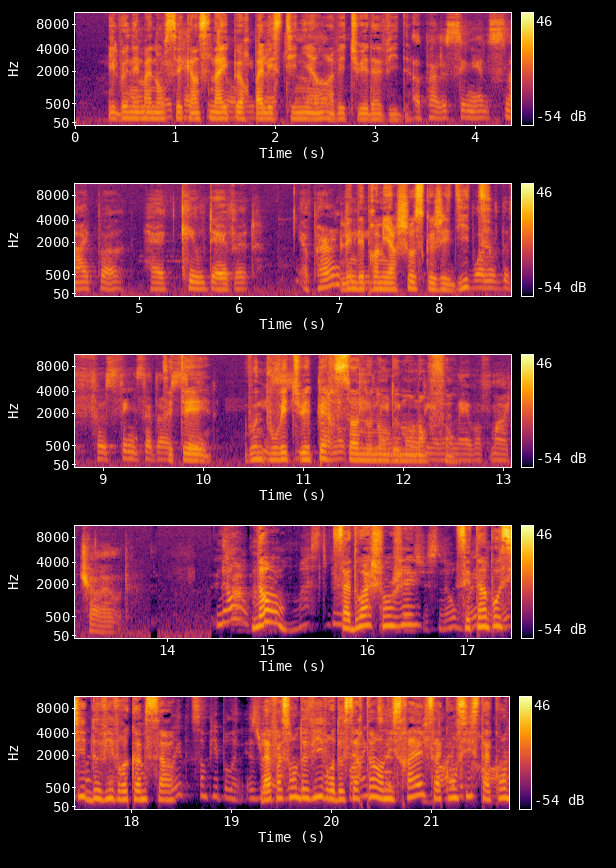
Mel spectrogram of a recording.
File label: Voice over diverses femmes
